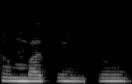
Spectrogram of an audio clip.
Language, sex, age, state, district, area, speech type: Kannada, male, 45-60, Karnataka, Kolar, rural, spontaneous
